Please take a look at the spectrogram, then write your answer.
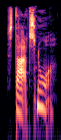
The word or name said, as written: startsnor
